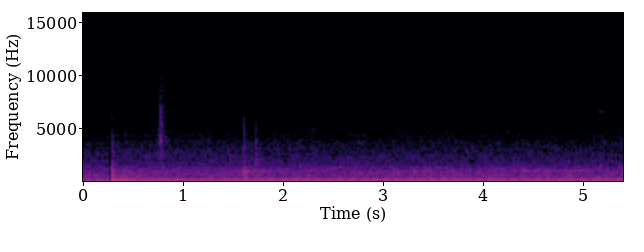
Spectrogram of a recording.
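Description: A steady low mechanical hum with a sharp knock near the start, and no animal voices.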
